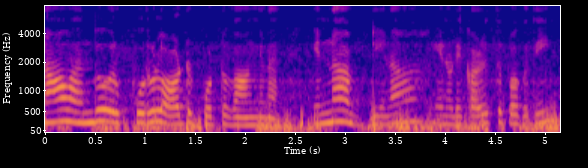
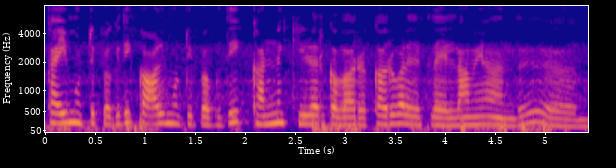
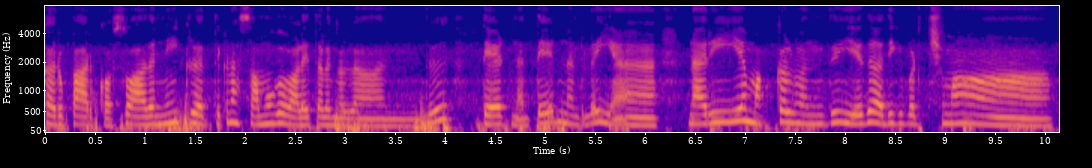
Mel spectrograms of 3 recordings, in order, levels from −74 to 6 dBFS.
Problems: constant background noise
